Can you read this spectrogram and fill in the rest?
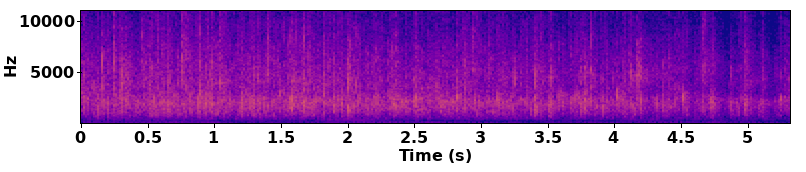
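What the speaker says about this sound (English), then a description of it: "Give the Lord a bigger hand clap than that" A church congregation claps for the Lord during an evening service, sustained dense hand clapping at moderate distance, continuous and even without speech over it.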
